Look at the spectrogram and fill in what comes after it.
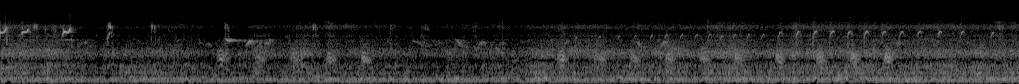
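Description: Faint wild bird calls: a few sharp high chirps about a second in, short repeated calls through the middle, and a quick run of short high notes rising in pitch near the end.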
